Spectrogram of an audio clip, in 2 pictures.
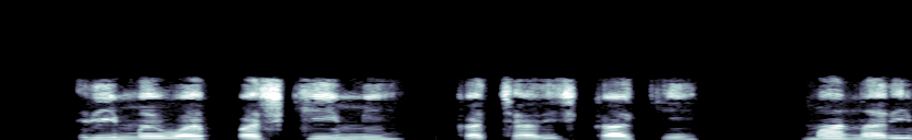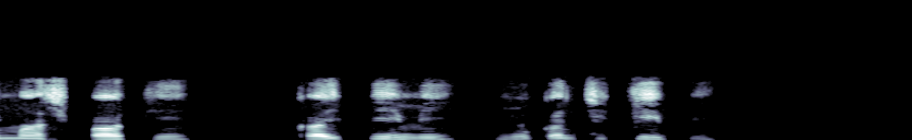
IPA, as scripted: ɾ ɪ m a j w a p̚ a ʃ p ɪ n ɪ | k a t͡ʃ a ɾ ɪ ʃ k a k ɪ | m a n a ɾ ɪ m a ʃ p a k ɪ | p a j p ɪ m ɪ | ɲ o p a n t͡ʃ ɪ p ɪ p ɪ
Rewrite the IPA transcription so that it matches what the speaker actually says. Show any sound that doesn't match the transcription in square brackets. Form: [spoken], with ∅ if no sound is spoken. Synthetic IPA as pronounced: ɾ ɪ m a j w a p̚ a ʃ [k] ɪ [m] ɪ | k a t͡ʃ a ɾ ɪ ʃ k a k ɪ | m a n a ɾ ɪ m a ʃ p a k ɪ | [k] a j p ɪ m ɪ | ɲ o [k] a n t͡ʃ ɪ [k] ɪ p ɪ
